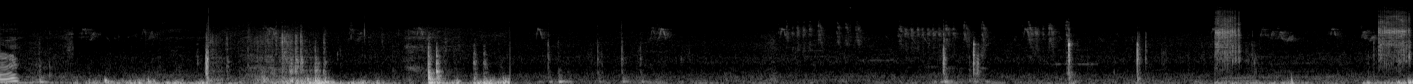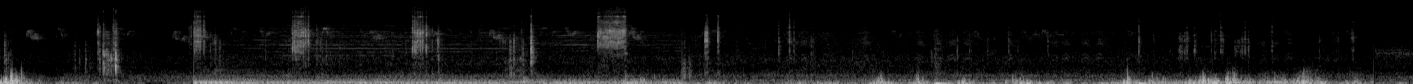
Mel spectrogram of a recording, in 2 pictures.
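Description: Scattered metallic clicks and knocks of hand tools and cable lugs as heavy cables are fastened onto boat battery terminals, with handling noise. A low steady rumble runs through the second half.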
